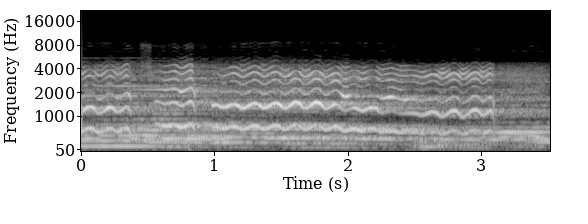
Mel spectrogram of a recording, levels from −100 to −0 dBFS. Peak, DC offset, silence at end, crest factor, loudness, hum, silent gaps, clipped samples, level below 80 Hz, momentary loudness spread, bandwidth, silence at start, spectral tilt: -6 dBFS; under 0.1%; 0 s; 14 dB; -18 LUFS; none; none; under 0.1%; -60 dBFS; 7 LU; 5.6 kHz; 0 s; -7 dB/octave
